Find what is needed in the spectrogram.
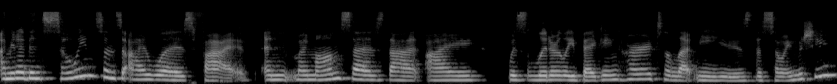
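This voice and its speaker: Speaking in an American accent, a woman with a fairly high pitch and a dark, mellow tone goes at a fairly slow pace with hardly any pauses and ordinary pitch variation. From US, Seattle. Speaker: pattern maker, business owner. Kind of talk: casual interview. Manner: hesitant, many fillers.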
